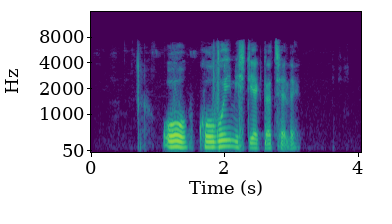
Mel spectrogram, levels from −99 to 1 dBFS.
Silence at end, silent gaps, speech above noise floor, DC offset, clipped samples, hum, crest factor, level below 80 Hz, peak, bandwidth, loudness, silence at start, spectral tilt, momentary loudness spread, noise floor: 1 s; none; 57 dB; under 0.1%; under 0.1%; none; 20 dB; -64 dBFS; -4 dBFS; 7.6 kHz; -22 LUFS; 1.1 s; -7 dB/octave; 16 LU; -79 dBFS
